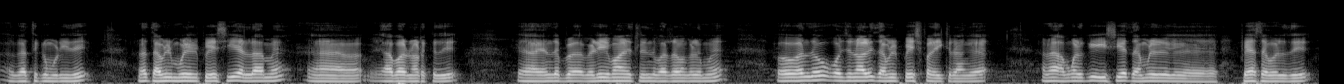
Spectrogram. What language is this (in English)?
Tamil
